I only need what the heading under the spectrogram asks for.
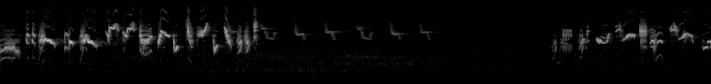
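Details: Garden warbler male singing within a bush, recorded at close range with microphones two meters below: a hurried, bubbling warble, then a short series of repeated clipped notes, a pause, and the warbling resumes.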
